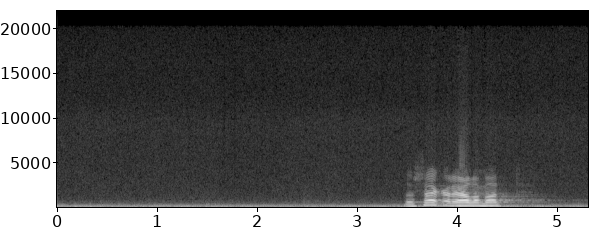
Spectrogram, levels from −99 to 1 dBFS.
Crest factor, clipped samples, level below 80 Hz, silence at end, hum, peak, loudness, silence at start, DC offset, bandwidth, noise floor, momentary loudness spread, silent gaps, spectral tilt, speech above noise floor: 22 dB; under 0.1%; -50 dBFS; 0 s; 60 Hz at -50 dBFS; -6 dBFS; -21 LUFS; 0 s; under 0.1%; 18.5 kHz; -42 dBFS; 25 LU; none; -7.5 dB/octave; 22 dB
